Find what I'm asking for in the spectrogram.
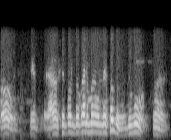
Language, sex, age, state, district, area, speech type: Odia, male, 60+, Odisha, Gajapati, rural, conversation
